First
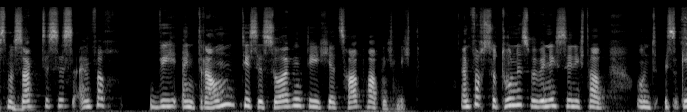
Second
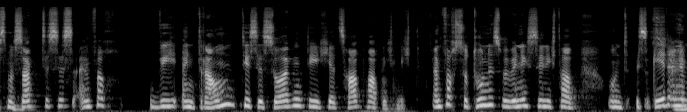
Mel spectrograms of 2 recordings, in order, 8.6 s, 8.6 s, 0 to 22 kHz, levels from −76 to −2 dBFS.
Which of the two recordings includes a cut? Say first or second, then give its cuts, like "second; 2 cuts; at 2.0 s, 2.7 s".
second; 1 cut; at 5.3 s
